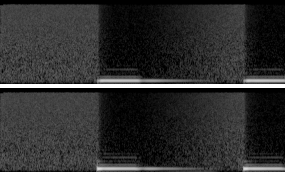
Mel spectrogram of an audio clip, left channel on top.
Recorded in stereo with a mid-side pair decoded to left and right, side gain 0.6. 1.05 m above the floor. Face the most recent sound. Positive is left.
turn(degrees=-70)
